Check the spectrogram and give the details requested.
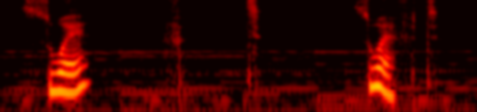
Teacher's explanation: O F e o T são pronunciados quase silenciosos.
